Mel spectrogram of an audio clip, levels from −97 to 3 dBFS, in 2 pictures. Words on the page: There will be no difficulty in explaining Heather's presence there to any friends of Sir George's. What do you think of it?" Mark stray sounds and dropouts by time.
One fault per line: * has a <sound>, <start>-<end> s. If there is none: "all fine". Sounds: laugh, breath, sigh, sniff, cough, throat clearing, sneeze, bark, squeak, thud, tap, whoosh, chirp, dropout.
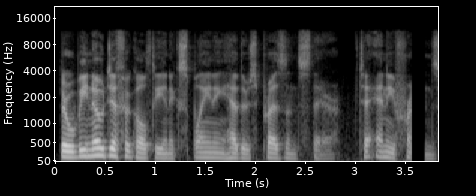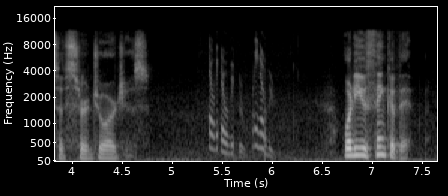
* has a dropout, 3.6-3.7 s
* has a chirp, 5.3-6.0 s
